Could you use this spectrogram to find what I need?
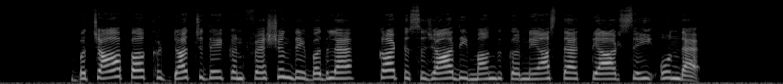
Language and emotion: Dogri, neutral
